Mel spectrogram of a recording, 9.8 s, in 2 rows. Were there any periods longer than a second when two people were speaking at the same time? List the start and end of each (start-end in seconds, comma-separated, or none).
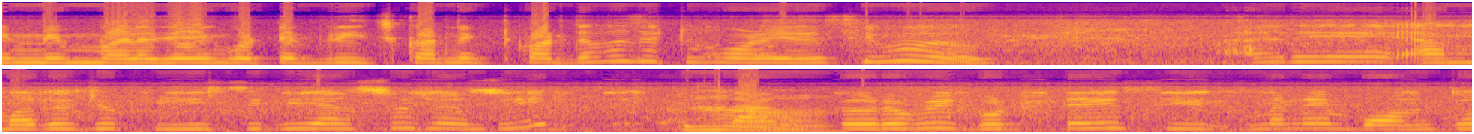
none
